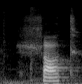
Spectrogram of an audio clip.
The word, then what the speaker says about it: thought: língua entre os dentes thought no passado geralmente essa combinação aí de o u g h que a gente tem várias palavras vários verbos principalmente não pronuncia esse U E esse GH também no meio de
